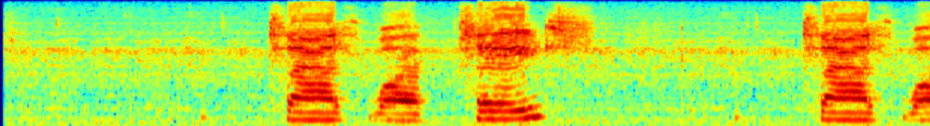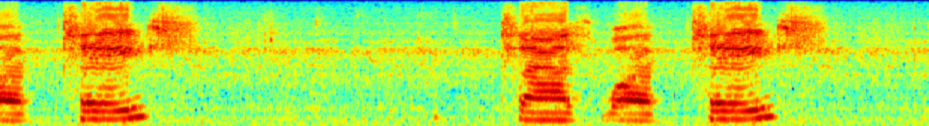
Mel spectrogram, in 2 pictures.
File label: fifteen, haida; Tláahl wáak tléihl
